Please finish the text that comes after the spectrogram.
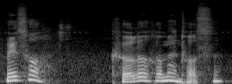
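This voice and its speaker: An actor voicing a cold, aloof genius detective in an animated drama, lecturing with mocking detachment. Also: male voice, a little high, moderate pace, slight background noise, lightly acted. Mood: smug, probing. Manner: mocking, lecturing, coolly rational. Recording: music behind the voice.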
